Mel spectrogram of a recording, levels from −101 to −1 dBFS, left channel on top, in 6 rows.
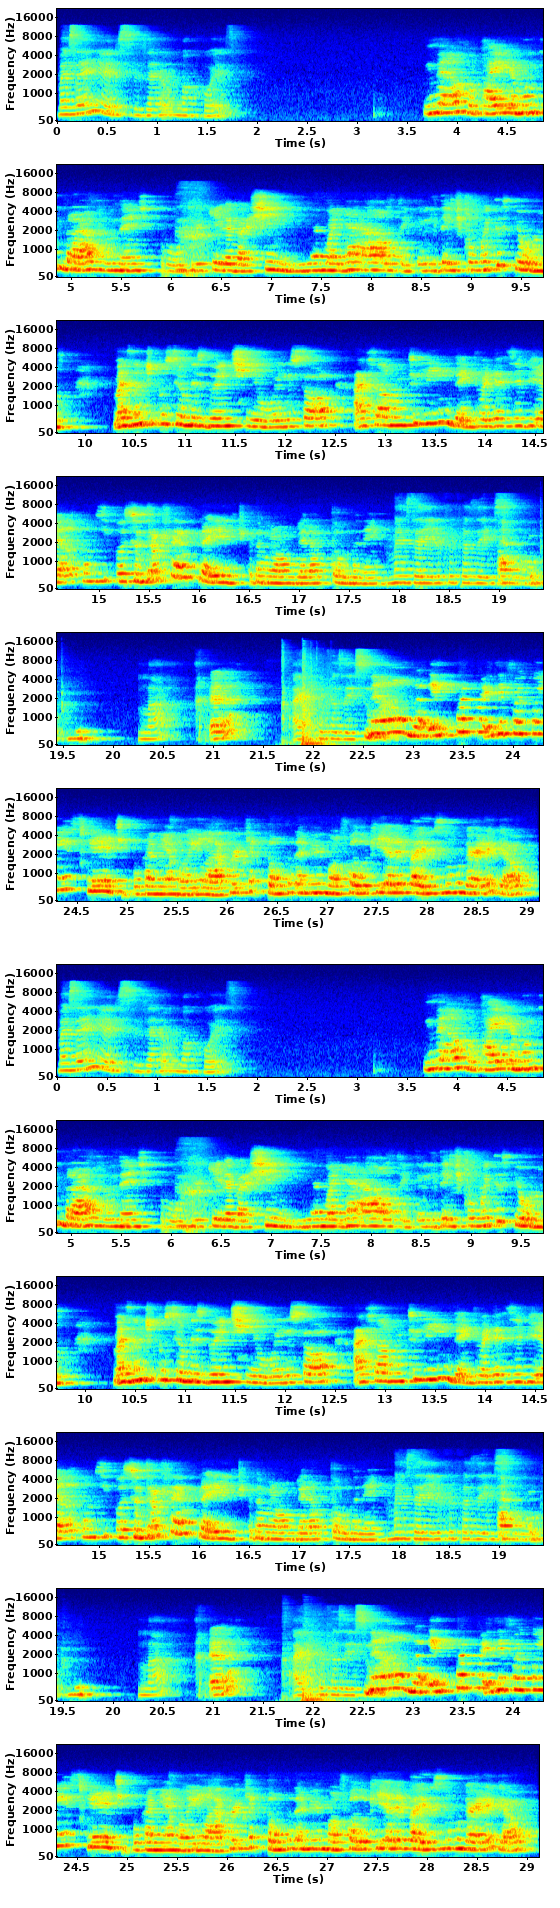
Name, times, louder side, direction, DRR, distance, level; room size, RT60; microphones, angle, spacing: voice 1, 0.0-1.7 6.0-6.4 17.8-19.4 20.2-20.5 21.8-22.8, equal, 5° left, -2 dB, 0.6 m, -28 dB
voice 2, 3.7-9.7 10.3-12.4 12.7-17.8 19.0-19.1 19.5-19.7 21.0-21.2 22.5-28.9, equal, 90° right, -8 dB, 1.7 m, -17 dB
sound 1, 19.4-19.6 21.6-22.6, left 2 dB, 65° left, 0.4 m, -29 dB
3.9 x 3.2 x 2.7 m, 0.62 s
head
